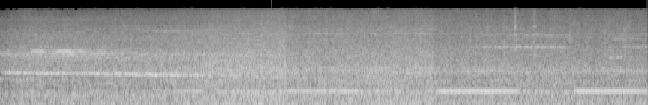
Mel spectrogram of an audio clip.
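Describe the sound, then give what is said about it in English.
A metro subway train gives off a steady, loud rumbling roar with sustained whining tones drawn out over it, continuous throughout without voices. “Iba a subirme en el metro para llegar a mi trabajo”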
